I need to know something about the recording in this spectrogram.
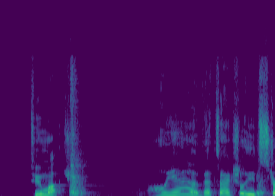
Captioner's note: another bang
